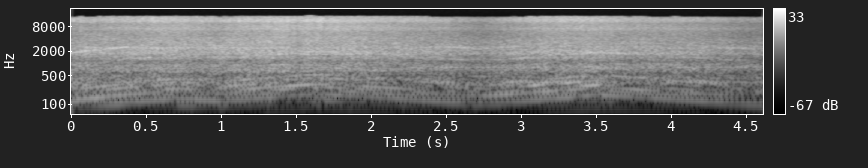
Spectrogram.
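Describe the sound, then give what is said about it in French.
A Citroën 2CV car engine is revved, accelerating a little, with a buzzy, mid-pitched drone, its tone rising and falling in waves through the loud, continuous sound, with no voices over it. “Ça, c'est une parole de deux chevaux.”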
